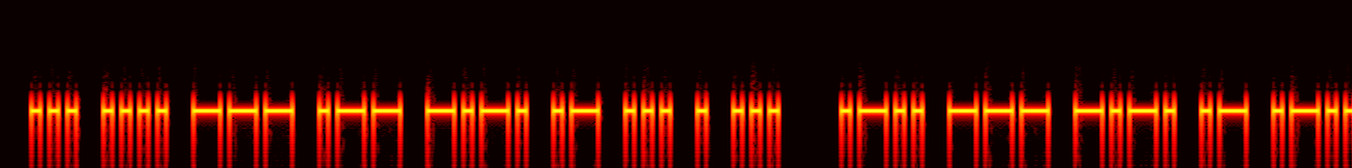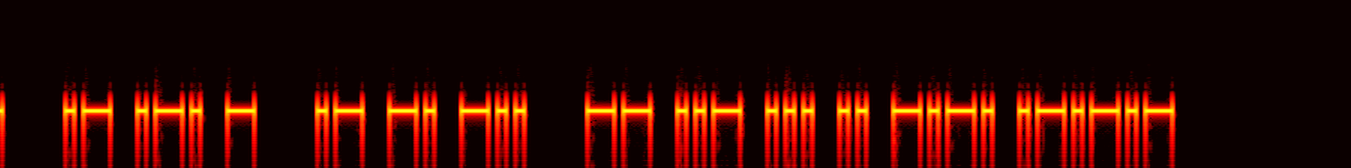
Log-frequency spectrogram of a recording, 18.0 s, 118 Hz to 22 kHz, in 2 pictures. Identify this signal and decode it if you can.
Morse code, heard as a keyed tone, about 20 wpm, 700 Hz. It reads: SHOWCASES LOCAL ART AND MUSIC.
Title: Difficult Sentences with Hints - 20wpm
